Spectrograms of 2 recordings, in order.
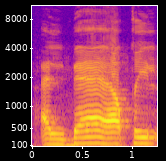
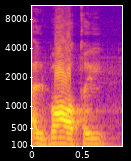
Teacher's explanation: يجب أن ننتبه إلى لفظ الباء المرققة من ثم الطاء المفخمة · Shown in: first take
